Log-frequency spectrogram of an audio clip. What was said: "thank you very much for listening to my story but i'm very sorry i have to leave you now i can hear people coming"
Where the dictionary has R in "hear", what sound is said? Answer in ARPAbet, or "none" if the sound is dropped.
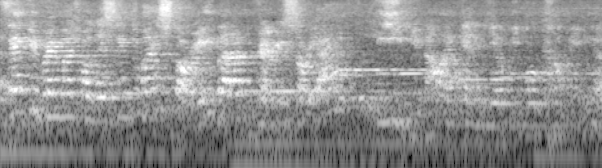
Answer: L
